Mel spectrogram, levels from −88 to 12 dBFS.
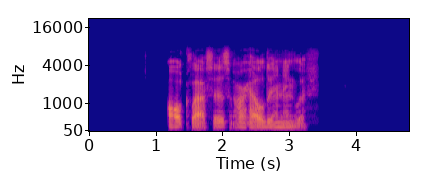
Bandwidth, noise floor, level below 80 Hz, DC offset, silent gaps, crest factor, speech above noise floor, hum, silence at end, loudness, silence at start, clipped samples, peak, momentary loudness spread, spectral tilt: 7.8 kHz; under -90 dBFS; -68 dBFS; under 0.1%; none; 24 dB; over 64 dB; none; 1.4 s; -26 LUFS; 1.15 s; under 0.1%; -6 dBFS; 14 LU; -4.5 dB/octave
